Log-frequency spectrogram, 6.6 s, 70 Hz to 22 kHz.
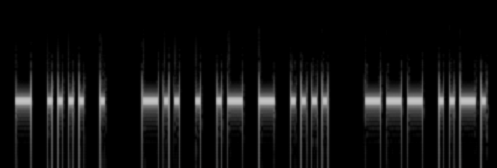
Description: Morse code, heard as a keyed tone, about 17 wpm, 700 Hz. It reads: THE DEATH OF
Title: Sentences from Top 1400 Words 17wpm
